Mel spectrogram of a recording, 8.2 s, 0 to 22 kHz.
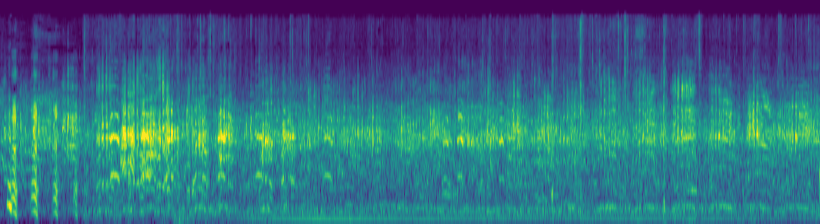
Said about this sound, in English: There's two birds here in the corner, young gannets on the corner here. For about the last 5-6 years, they have tried to nest on this corner, three of them.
